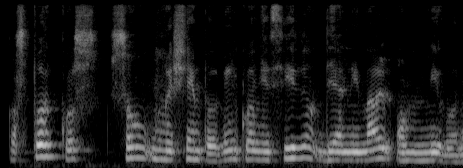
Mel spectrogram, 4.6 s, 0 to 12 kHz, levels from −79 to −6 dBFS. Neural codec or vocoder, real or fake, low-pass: codec, 24 kHz, 3 kbps, HILCodec; fake; 10.8 kHz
